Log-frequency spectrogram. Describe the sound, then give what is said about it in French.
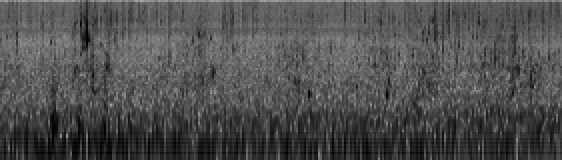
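Calm ocean water washes over a beach shaped by the tides, a soft, steady rush with faint trickling splashes and no strong breaking waves. “Écoutez-le. L'océan aussi peut être paisible.”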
